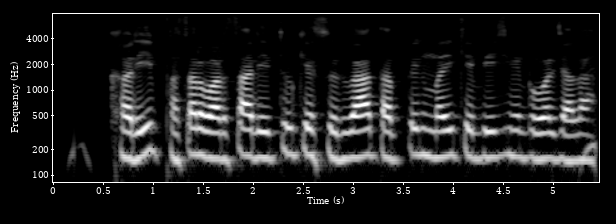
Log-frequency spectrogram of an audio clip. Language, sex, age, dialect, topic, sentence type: Bhojpuri, male, 25-30, Western, agriculture, statement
